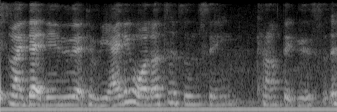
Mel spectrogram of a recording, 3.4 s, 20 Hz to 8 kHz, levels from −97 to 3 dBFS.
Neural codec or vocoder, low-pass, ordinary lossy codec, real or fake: none; 7.2 kHz; Opus, 24 kbps; real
